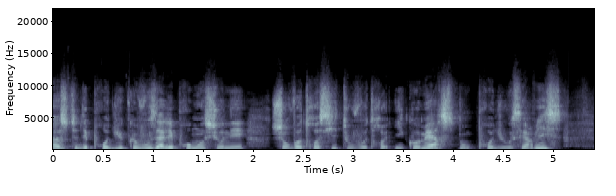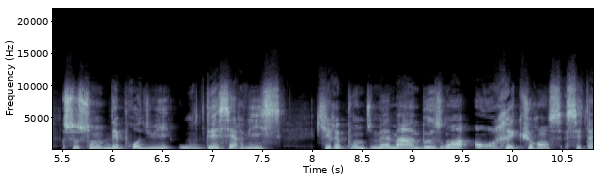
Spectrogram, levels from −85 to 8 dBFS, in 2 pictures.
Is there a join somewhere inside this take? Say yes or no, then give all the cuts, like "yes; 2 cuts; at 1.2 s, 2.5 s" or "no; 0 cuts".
no; 0 cuts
